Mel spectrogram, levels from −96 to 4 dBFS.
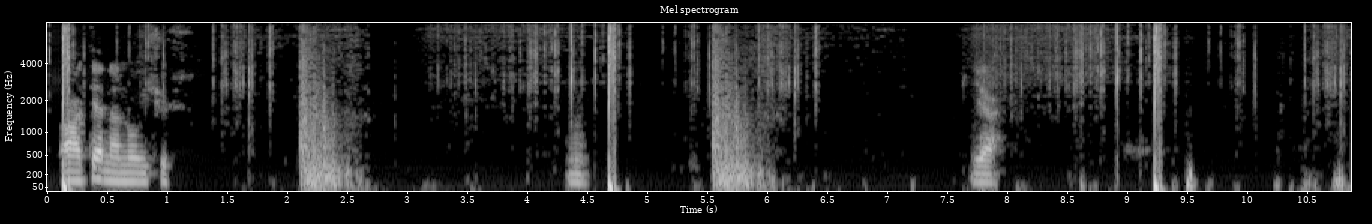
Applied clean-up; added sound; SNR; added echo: classical method spectral subtraction.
